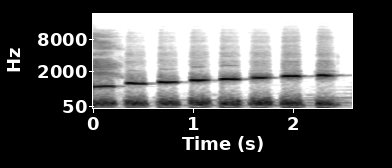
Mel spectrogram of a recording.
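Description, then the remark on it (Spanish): Someone with dry lips whistles a rising musical scale of seven short, separate notes, each a step higher than the last. The tone is airy and breathy, with a noisy rush under every note. “no pude chiflar bien.”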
